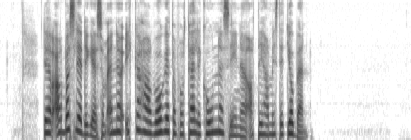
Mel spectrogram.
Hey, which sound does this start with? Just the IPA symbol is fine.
d̪̥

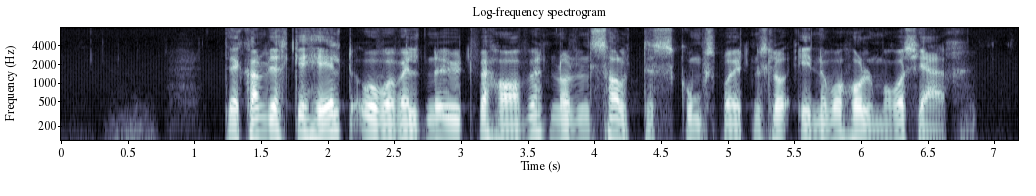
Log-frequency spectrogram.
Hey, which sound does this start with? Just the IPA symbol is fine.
d̪̥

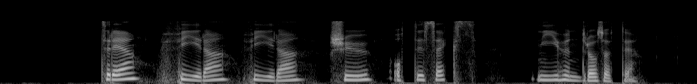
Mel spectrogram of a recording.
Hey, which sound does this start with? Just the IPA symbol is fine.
t̪ʰ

